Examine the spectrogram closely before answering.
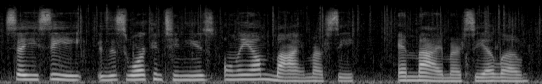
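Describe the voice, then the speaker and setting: A haughty demon queen, acted by a woman, addresses the listener in a mid-pitched voice. She is smug and dominant, taunting with playful condescension in an ASMR roleplay, over noticeable background ambience. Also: level tone, unhurried, slight background noise, close to an everyday voice, poor audio. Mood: haughty, menacing.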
